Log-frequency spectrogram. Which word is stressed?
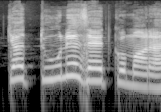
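तूने. The word तूने carries the stress. Who did the hitting is what is being confirmed. "अब मारा पर जोर नहीं लगाएंगे"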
